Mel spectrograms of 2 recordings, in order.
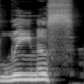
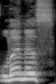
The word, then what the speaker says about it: Linus: And what he said was, his name, Linus, gets pronounced different ways anywhere. Back home, where he's from, it's pronounced Linus. Most people in Europe pronounce it Linus. He goes to America and he's called Linus. And he says, that's fine. You can call me by any of those things.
